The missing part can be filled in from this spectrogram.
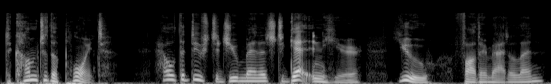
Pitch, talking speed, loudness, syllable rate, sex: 135 Hz, 205 wpm, -21 LUFS, 6.0 syllables/s, male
